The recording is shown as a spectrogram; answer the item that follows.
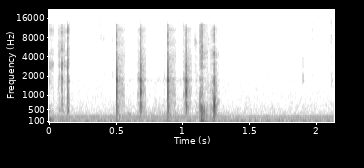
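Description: Computer keyboard keystrokes: a quick, uneven run of about nine key clicks in the first second or so, then a pause, as a search is entered and the highlighted result is stepped through the list in a terminal prompt.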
